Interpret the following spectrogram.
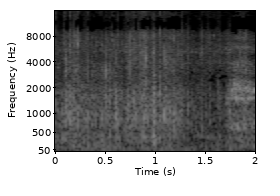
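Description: Plastic packaging bag crinkling and rustling in irregular crackles as it is handled and opened.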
